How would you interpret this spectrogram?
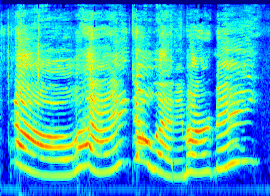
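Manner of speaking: a timid pup whimpering to his boss; scared Drover. A narrator's reading.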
